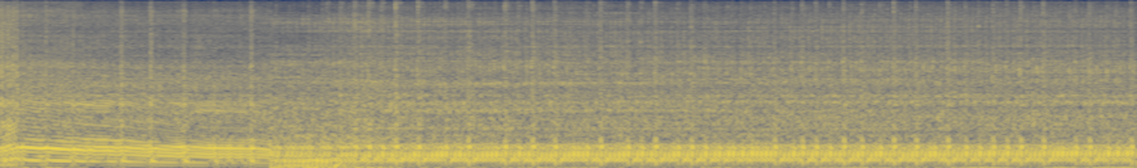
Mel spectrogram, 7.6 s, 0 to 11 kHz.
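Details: 1974 Honda MT250 Elsinore two-stroke on its first start after a full restoration, restarted after running out of gas and switching to reserve: a crisp, steady ring-ding buzz after a throttle blip, firing cleanly. Normal.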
